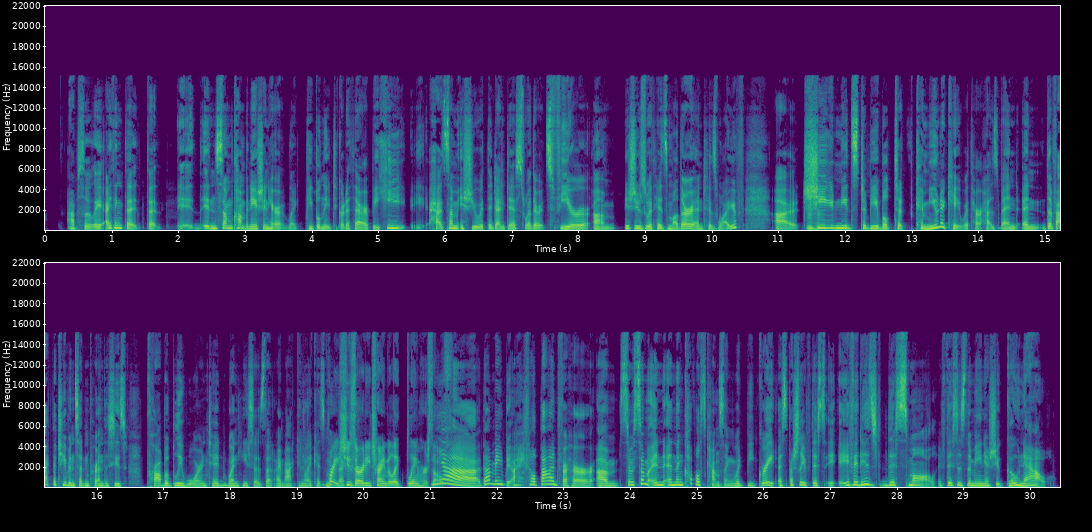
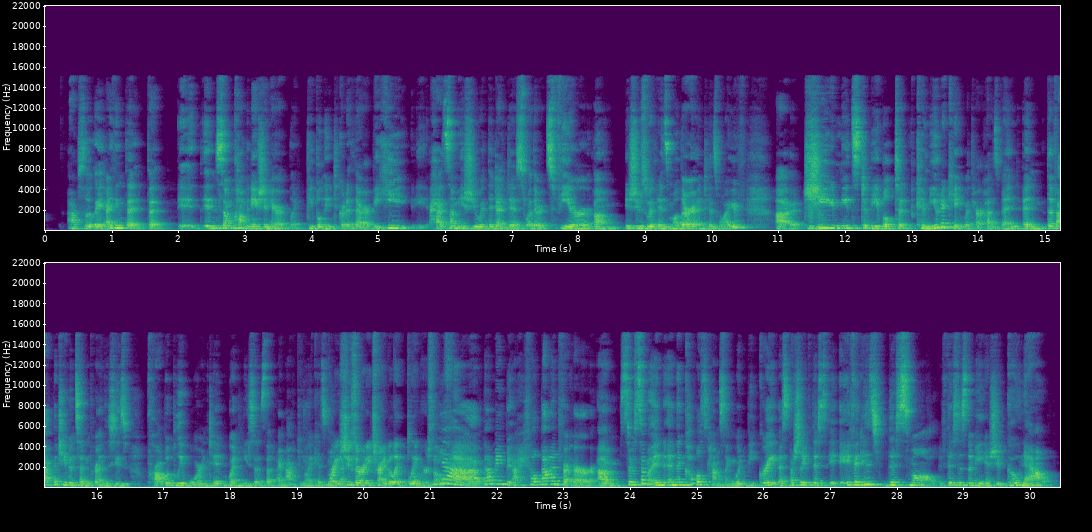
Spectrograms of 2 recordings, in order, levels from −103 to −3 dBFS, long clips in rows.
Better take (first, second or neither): first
